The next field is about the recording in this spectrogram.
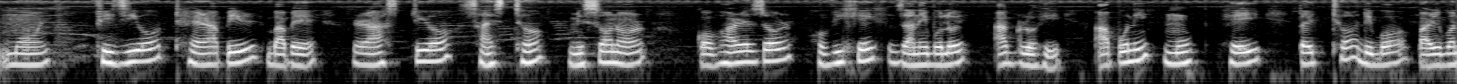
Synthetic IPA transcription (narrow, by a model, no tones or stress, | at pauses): mojpʰiziotʰɛɹapiɹbabɛ | ɹastɹiɔsajstʰɔ | misɔnɔɹ | kɔbʱaɹezɔɹ | obʱixexzanibɔloj | a̰ɡɹoɦi | a̰punimuk̚ | xej | tɔjtʰːɔdibɔpaɹibɔn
